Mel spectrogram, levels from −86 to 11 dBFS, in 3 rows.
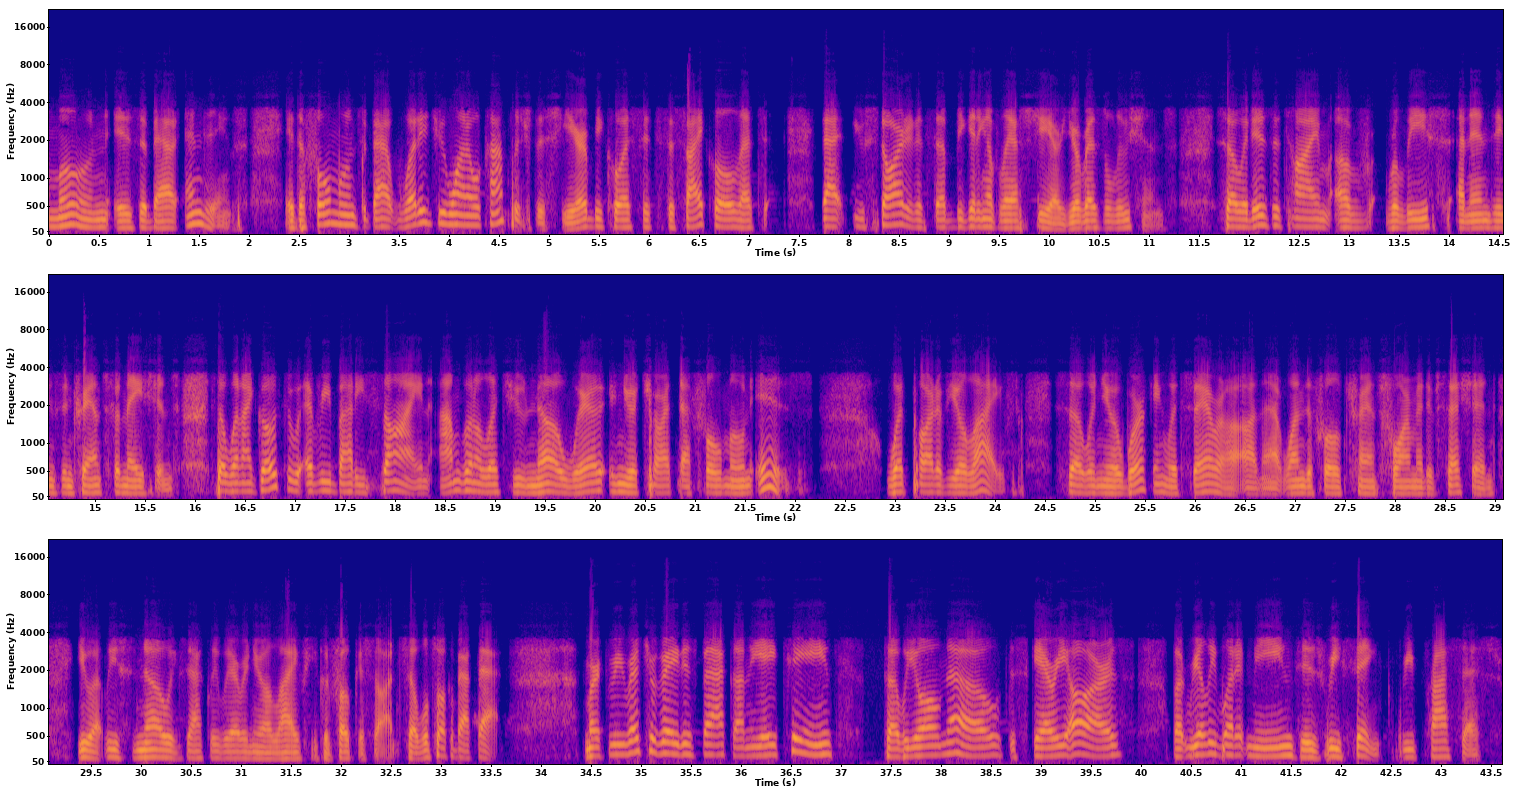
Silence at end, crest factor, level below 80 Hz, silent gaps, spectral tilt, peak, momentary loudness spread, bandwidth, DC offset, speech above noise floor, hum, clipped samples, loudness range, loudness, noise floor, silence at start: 0.25 s; 18 dB; -54 dBFS; none; -8 dB/octave; 0 dBFS; 8 LU; 7.4 kHz; under 0.1%; 20 dB; none; under 0.1%; 2 LU; -18 LUFS; -37 dBFS; 0 s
